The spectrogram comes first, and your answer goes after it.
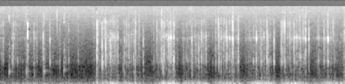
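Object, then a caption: Soft rubber spiky ball. A small, palm-sized green rubber ball covered in soft spikes is rolled and rubbed between both palms and fingers. It makes a soft, low rubbing rumble with dense crackly, crunchy scratches and brief bright ticks that swell and fade as the hands move.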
